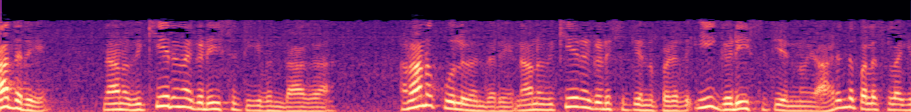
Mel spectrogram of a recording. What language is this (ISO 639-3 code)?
kan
